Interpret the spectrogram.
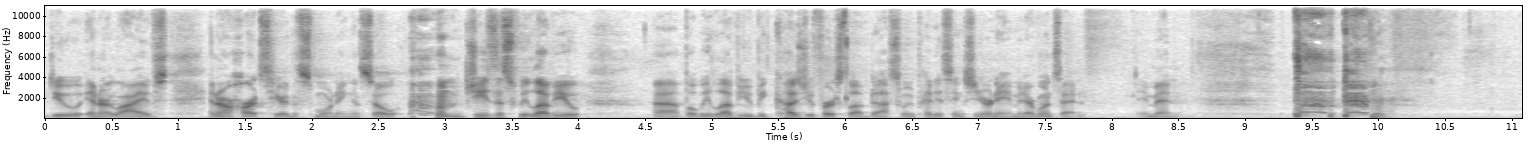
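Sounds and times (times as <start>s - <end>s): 
speech: 0.0s - 8.8s, 9.9s - 10.2s
faint steady hum: 0.0s - 11.0s
harsh coughs: 2.7s - 3.1s, 9.4s - 10.4s.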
